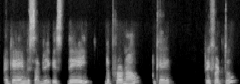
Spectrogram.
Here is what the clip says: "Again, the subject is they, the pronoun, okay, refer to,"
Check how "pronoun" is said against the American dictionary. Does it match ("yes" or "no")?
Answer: yes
